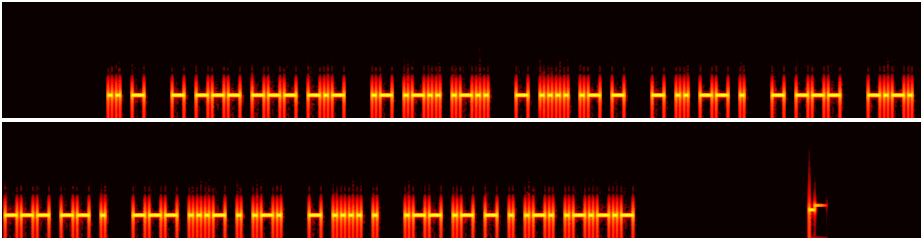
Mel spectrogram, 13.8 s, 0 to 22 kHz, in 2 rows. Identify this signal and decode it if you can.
Morse code, heard as a keyed tone, about 37 wpm, 700 Hz. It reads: IT TOOK ALL THAT TIME TO COME OVER THE WATER.
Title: Sentences from Top 300 Words 40wpm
